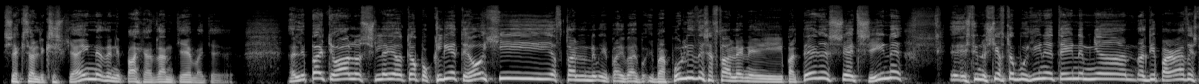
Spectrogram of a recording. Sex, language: male, Greek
